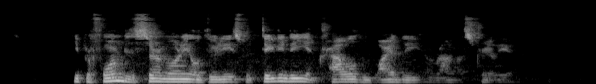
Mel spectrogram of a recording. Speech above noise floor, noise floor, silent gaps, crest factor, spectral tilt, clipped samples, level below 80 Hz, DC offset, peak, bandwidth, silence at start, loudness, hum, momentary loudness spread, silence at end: 54 dB; -79 dBFS; none; 18 dB; -5 dB/octave; under 0.1%; -64 dBFS; under 0.1%; -8 dBFS; 11.5 kHz; 0.75 s; -25 LUFS; none; 15 LU; 0.9 s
